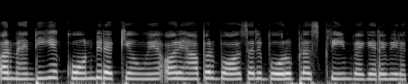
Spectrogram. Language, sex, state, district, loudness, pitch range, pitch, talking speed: Hindi, female, Uttar Pradesh, Hamirpur, -16 LUFS, 250-275 Hz, 260 Hz, 290 wpm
